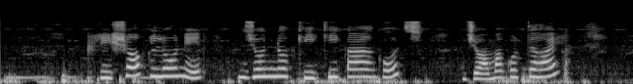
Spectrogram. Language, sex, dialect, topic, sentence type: Bengali, female, Northern/Varendri, banking, question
